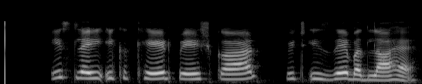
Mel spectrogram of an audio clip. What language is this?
Punjabi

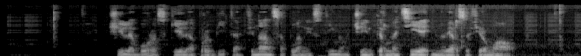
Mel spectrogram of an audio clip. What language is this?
Esperanto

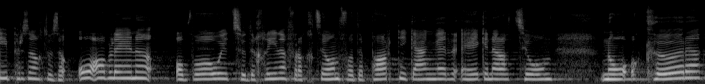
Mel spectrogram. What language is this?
Swiss German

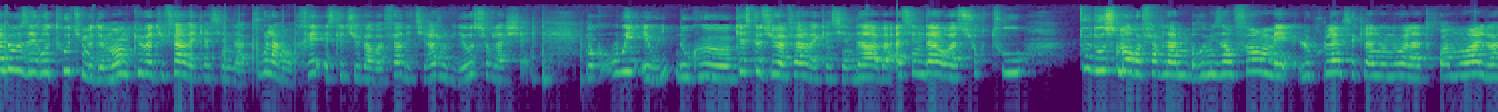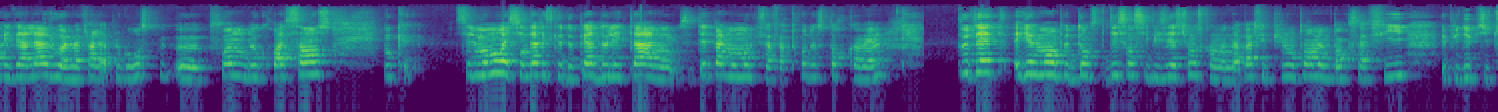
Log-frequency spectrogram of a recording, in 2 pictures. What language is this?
French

